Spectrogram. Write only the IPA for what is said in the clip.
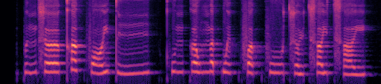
pɪ˨˥ŋsœː˧ kʰɐ˥k̚fɔː˨˥jt̪iː˨˧ | kʷʰɪ˧ŋ kɐ˧wŋɐ˧t̚ wɪ˨˥k̚fɐ˨˥k̚ fuː˨t͡sɵ˨˩ɥt͡sʰɐ˧j t͡sʰɐ˨j

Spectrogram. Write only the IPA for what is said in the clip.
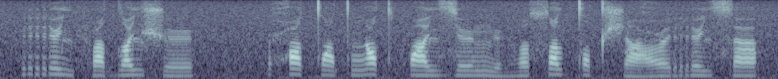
rʏ˦˨lʲfʏ˧ dˤu˦lʲʃø˧ | ħʏ˦tˤa˧tˤŋu˦tˤfa˧lʲ zø˧ŋʏ˨ɦʏ˧ sˤʏ˦lʲtˤø˧tˤ ʃa˨ʕʏ˧rø˦lʲ sɐ˦

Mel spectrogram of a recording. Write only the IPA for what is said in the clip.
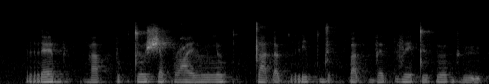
rɛ bʱʉkʷɦapːekʷtɵ ʃakʷʕɛlːɵkʷ tːaɗakʷrikʷ dɛkʷɓakʷbɛkʷ vetʉɠɵ ɡʱʉ

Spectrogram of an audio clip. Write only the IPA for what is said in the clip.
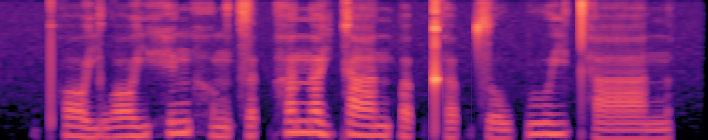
pʰɔː˨˩jwɔː˨jhɪ˥ŋ hʊ˨˩ŋt͡sɐ˨˥t̚hɐ˥nɐ˨˥j kaː˥npɐ˨p̚kʰɐ˨˥p̚t͡so˨˥w puː˥jt̪ʰaː˨n

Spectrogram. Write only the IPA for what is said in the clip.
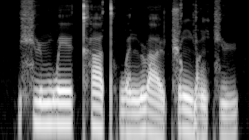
ɕy˥mwe˥ɪ̯ kʰä˥˩t̪ʰwə˧˥nɻa˨˩ɪ̯ ʈ͡ʂʊ˥˩ŋjɑ˩ŋt͡ɕy˧˥

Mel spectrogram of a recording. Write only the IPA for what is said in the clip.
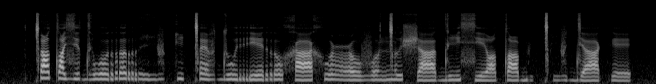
ǀɯtˤɛzʲɤdɛ̤w orɤr ɦi̤vkiǀɛv du rʲero xaxu ʕovɤŋ͡ǀɯ ʃa di sʲew tˤubi̤ǀʰi̤v dʲake

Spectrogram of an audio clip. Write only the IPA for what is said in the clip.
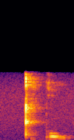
kʼi̤ɡ͡bow

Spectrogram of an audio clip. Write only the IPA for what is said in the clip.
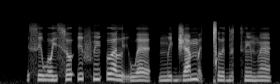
siwojsʊʔi fĩʔʊɐ̯ lḭwɛ | mid͡ʒæmɛ̰ ǀɯdʊ t͡sĩbɛ̃

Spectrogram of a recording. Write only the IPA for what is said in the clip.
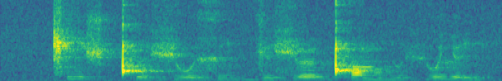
ǁiʃǃʰu ɕuxʲuʎ ɡʲøɕøǃʰɒm ʎuçulʲʌʎ

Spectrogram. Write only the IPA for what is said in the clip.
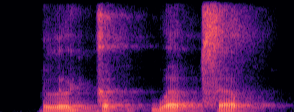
lɵ˨ɥkɐ˥k̚ ɐ˥k̚ wɐ˨p̚sɐ˨˥p̚

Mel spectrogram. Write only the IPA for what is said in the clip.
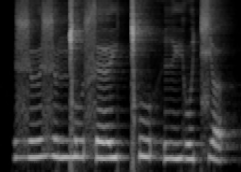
zʏ zʏŋ͡ǀusɛj ǀʰuhijʊt͡ɕɐ

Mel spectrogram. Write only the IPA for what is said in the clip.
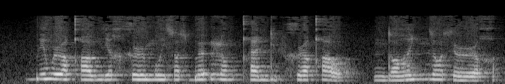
bewə˞u̯qʰɔu̯nziχ xə˞moi̯sɔs bœʔɮɔŋ qʰindyfxə˞u̯qʰɔ | ndɔʁiɲnzɔ sə˞χ

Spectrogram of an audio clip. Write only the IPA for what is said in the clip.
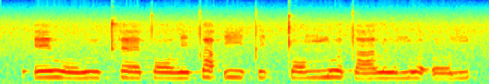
ʔeː˧˥ʋo˩ʋɯː˧˩ kʰɛː˧˩t̪ɔː˩ li˩˧t̪a˥˨ʔiː˥˨t̪i˧˩p̚ t̪ɔː˧˥ŋnu˥˨ə̯t̪aː˩˧ lɯː˩nu˧˩ə̯ʔɤː˩˧n

